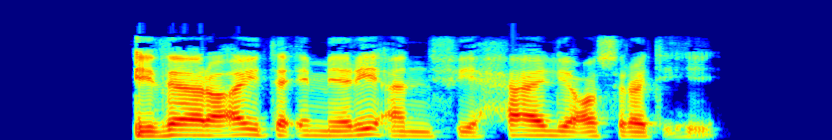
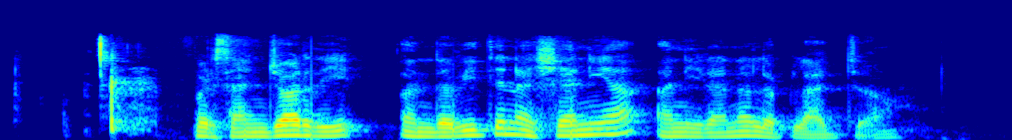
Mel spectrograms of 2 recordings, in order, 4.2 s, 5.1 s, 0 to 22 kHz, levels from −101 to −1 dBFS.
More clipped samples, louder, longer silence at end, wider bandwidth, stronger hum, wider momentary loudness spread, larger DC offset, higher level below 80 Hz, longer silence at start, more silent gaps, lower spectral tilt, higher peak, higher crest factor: neither; first, -15 LUFS vs -42 LUFS; about the same, 0.6 s vs 0.6 s; about the same, 7.8 kHz vs 8 kHz; neither; about the same, 14 LU vs 13 LU; neither; first, -62 dBFS vs -72 dBFS; first, 0.65 s vs 0.5 s; neither; about the same, -5.5 dB/octave vs -5 dB/octave; first, 0 dBFS vs -12 dBFS; second, 16 dB vs 32 dB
